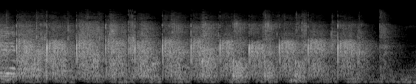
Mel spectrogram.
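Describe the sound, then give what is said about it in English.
An audience claps hands together in response to a preacher's call to clap if they are seeking Jesus: a dense, steady burst of applause at full volume that carries through and then starts thinning out near the end, with a murmur of voices underneath. “Come on and clap your hands if you're seeking Jesus today.”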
